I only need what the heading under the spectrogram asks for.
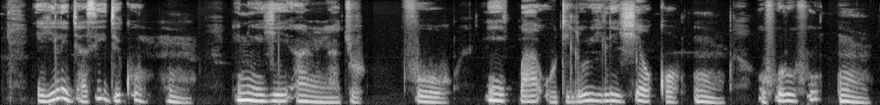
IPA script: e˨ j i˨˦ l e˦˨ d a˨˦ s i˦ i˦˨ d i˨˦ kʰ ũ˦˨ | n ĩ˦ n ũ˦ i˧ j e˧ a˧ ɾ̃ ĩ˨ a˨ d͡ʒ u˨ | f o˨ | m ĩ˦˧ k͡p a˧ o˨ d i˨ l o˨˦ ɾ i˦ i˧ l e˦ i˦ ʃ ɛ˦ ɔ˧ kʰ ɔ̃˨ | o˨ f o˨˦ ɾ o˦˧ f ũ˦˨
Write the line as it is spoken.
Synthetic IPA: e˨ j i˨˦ l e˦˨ d͡ʒ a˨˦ s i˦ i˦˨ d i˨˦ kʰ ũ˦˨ | n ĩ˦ n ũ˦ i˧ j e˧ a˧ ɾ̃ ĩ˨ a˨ d͡ʒ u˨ | f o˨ | n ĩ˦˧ k͡p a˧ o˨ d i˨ l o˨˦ ɾ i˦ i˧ l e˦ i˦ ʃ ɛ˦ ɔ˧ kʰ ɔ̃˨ | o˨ f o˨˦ ɾ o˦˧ f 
